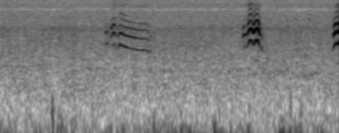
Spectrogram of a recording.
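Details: Black-tailed godwit (Limosa limosa) defending its nest and territory against intruders, also talking to young hidden in the grass, gives nasal, ringing alarm calls: one drawn-out, slightly falling cry, then short sharp notes about a second apart, over low wind rumble.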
